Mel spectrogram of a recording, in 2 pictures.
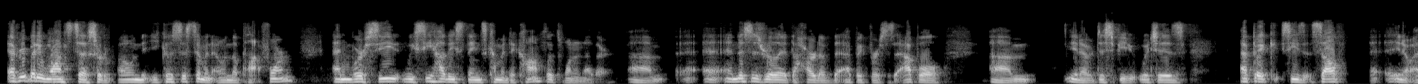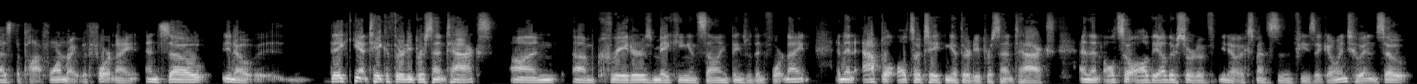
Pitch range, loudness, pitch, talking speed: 100-120 Hz, -17 LUFS, 110 Hz, 220 wpm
